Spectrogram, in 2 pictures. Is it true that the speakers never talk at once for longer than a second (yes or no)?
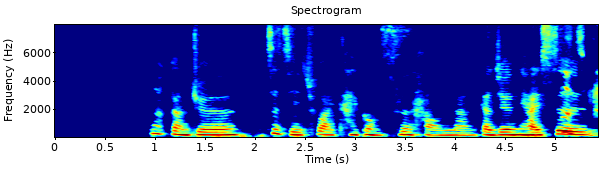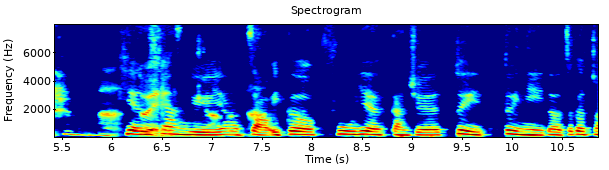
no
